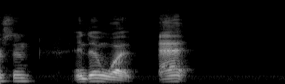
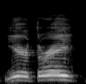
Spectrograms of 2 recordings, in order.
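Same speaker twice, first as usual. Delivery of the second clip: "Year three" repeated higher and louder, both words punched; excited emphasis; 8 semitones higher, 5 dB louder than usual. Real, not acted. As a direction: savor the milestone with a lift.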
